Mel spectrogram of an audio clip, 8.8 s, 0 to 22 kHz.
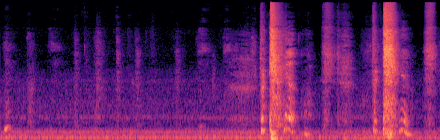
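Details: Quiet room hum, then two sharp, forceful sneezes a couple of seconds apart, induced by a COVID-19 nasal swab test.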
